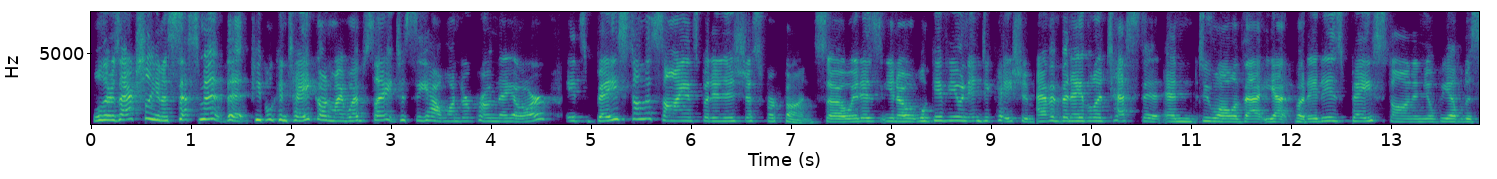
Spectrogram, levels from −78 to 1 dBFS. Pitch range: 200-265 Hz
